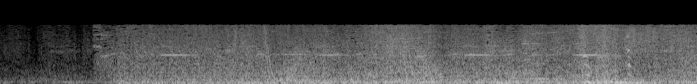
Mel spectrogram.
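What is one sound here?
Weapons clash and energy blasts roar in a fight with machines.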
